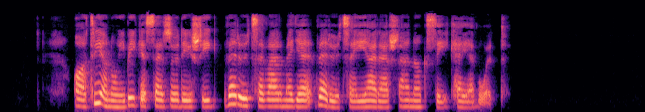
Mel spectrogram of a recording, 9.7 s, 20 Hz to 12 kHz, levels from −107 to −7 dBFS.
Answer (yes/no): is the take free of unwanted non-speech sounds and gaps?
yes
